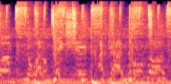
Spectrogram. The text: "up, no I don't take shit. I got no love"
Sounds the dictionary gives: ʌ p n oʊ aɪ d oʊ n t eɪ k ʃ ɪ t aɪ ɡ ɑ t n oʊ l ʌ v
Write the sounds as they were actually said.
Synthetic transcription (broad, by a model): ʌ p n oʊ aɪ d oʊ n t eɪ k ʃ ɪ aɪ ɡ ɑ t n oʊ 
